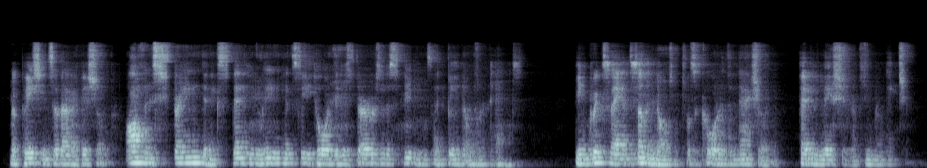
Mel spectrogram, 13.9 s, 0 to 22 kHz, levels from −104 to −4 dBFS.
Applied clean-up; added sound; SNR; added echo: neural mask model DeepFilterNet 3.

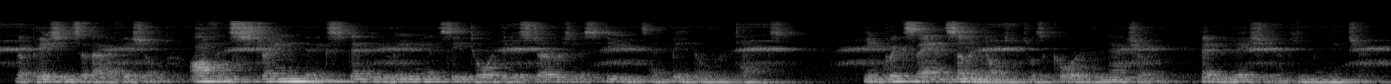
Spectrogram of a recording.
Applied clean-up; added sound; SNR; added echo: none; Frog; 17 dB; reverberation time 1.0 s.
